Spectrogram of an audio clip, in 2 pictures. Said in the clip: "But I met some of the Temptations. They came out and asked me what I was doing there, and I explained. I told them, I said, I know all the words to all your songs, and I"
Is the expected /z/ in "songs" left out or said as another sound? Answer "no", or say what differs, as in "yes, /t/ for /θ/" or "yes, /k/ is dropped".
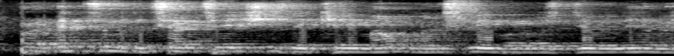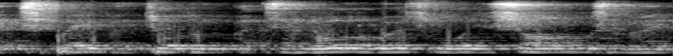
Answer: no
